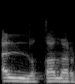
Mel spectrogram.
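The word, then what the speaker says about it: القمر: Donc, ça donne Ash-Shams. Et on rajoute une shedda sur le shin. Ash-Shams. Mais le lam, il ne se prononce pas. Donc là, dans le mot Al-Qamar, le lam se prononce. Et dans Ash-Shams, on passe directement dans la lettre après qui prend une shedda.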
